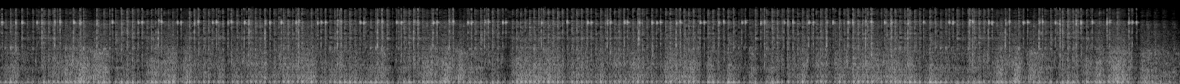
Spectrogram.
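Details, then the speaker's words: Lawn mower single-cylinder engine smoking heavily, fast steady light metallic ticking at raised revs; cause suspected in the valve mechanism, valve-to-rocker clearance to be inspected. "Если в картере масло в норме, то, скорее всего, причина таится в клапанном механизме. В данном случае надо снимать клабанную крышку и убедиться в каком состоянии клапана, а также и зазоры между клапанами и коромыслами."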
